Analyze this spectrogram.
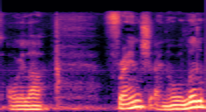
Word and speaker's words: Euler: to pronounce ola because he was from switzerland and he spoke german so it's oila french i know a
